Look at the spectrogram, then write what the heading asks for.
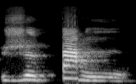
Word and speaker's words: je parle: No caso, eu falo je parle, je parle. E aí eu vou parar nesse L.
